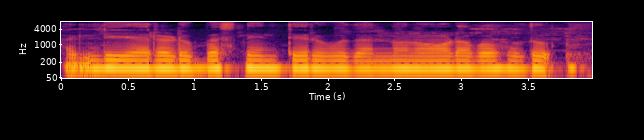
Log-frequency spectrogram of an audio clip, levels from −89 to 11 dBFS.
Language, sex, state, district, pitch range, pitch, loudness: Kannada, male, Karnataka, Bangalore, 120-125 Hz, 120 Hz, -12 LUFS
